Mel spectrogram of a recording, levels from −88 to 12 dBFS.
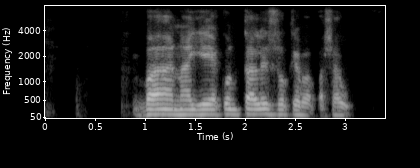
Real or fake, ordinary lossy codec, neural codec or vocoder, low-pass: real; Opus, 16 kbps; none; 7.2 kHz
